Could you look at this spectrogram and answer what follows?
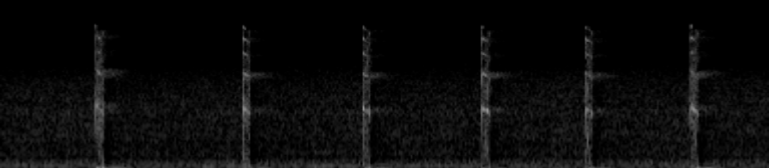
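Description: Yellow rubber duck squeeze toy squeaked by hand six times, about once every second or so. Each squeak is short and sharp, followed at once by a softer one.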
